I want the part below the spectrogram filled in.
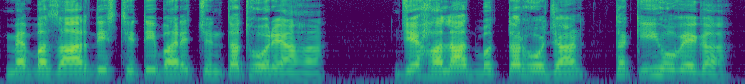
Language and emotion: Punjabi, fearful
